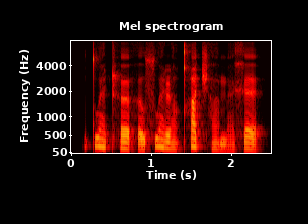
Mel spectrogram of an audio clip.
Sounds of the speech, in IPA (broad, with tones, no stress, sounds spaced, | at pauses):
tʷ æ̤˥˨ ʈʰ œ˧˩ h ə˩˧ sʷ æ̤˥˨ ɭ a̤˧˩ qʰ ə˥˨ t͡ʃʰ a̤˧˩ m æ̤˩˧ x ɛ˧˩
